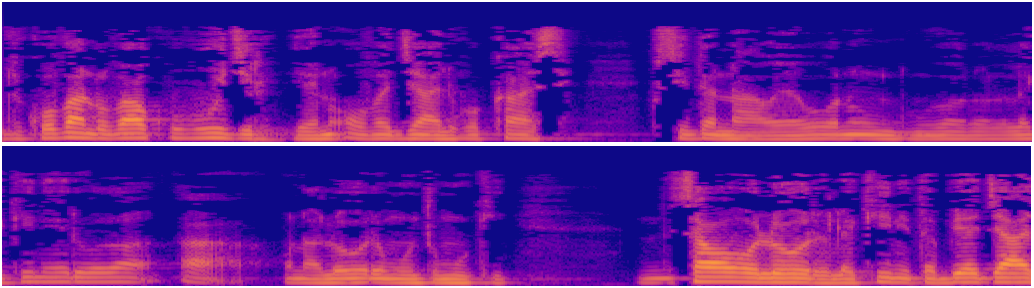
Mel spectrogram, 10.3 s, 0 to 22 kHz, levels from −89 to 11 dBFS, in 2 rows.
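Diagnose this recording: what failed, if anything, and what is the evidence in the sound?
Speech sounds heavily watery and swirly throughout, with nothing above 10.5 kHz. This is likely MP3 compression at the codec stage, fitting a 32 kbps stream.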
